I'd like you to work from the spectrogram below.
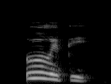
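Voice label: "ыліті", Komi, female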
